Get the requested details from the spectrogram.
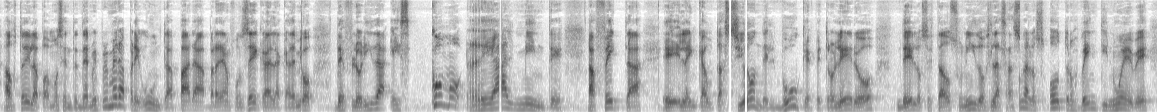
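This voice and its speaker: A man's voice: mid-range voice, sing-song, moderate pace. A man who is a native Spanish speaker, hosting a live news interview, explaining and interpreting for viewers and correcting himself as he goes. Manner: self-correcting, explanatory, addressing viewers directly.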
